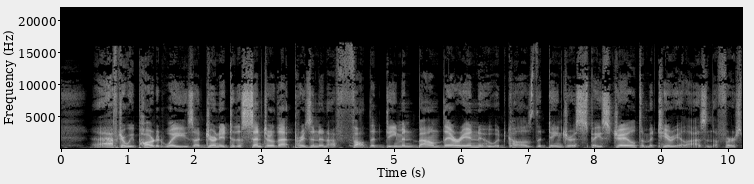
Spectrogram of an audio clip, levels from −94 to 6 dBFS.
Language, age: English, 30-49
